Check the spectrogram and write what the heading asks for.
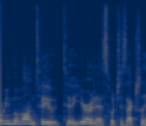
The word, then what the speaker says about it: Uranus: I do before we move on to to Uranus which is actually how it's pronounced guys I looked it up before we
